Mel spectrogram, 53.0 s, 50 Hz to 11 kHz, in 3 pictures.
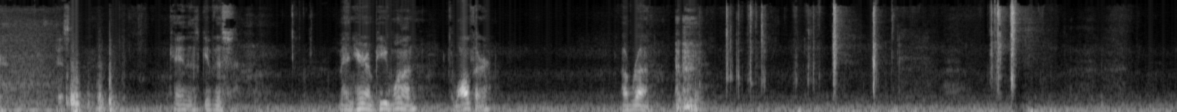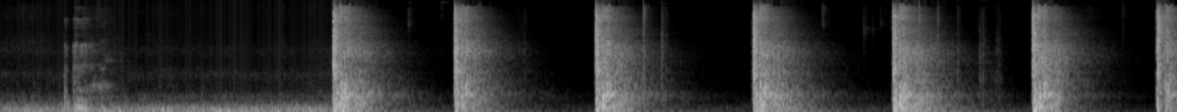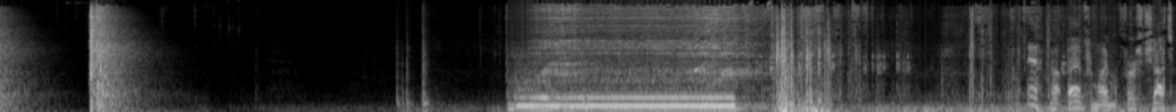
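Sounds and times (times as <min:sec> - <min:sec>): pistol shots with echo: 0:22.6 - 0:23.6, 0:24.4 - 0:25.4, 0:26.6 - 0:27.6, 0:28.9 - 0:30.0, 0:31.0 - 0:32.0, 0:33.1 - 0:34.1, 0:35.0 - 0:35.9, 0:36.6 - 0:37.6.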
